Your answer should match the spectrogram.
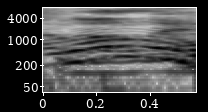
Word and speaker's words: Alolan: Is that how it's pronounced? – Alolan. – Alolan. – Okay.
